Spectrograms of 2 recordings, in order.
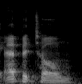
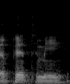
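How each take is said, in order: First: Epitome said EP-i-tome, rhyming with home; the mispronounced epitome, EP-i-tome; old wrong way. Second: Epitome said eh-PIT-uh-mee, four syllables; the corrected epitome, eh-PIT-uh-mee; right way. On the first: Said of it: "I used to say epitome". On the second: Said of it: "I'm upgraded to epitome". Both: Shown as a demonstration.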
